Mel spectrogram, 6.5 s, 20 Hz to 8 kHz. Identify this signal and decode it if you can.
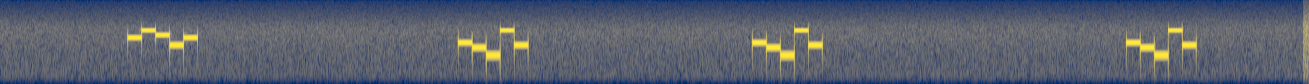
Five-tone selective call (ZVEI), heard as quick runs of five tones, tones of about 70 ms, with a squelch burst at the end. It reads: 88958 64115 64115 64115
